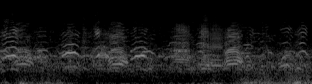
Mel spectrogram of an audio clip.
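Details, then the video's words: Skagit Valley snow geese honking together, a busy wall of nasal, slightly rising yelps from numerous birds, some close and loud, others blending into the background. "Sounds of Snow Geese"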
